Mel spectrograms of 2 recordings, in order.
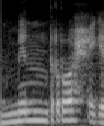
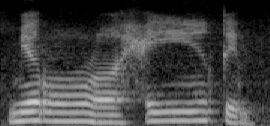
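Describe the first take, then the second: First: The n is pronounced clearly before the r. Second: The n merges into the r without nasal hum. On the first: The speaker calls it wrong. "Bukan izhar juga, bukan min rahiqin" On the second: The speaker calls it right. "hanya dimasukkan saja, tidak dengan dengung"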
